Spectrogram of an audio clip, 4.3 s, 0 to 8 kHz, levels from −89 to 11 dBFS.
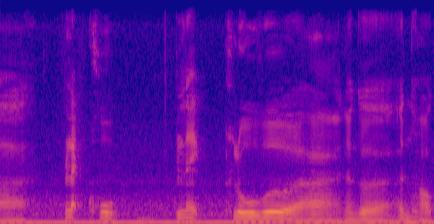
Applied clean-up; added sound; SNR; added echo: none; none; none; none.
